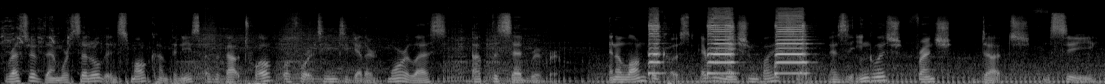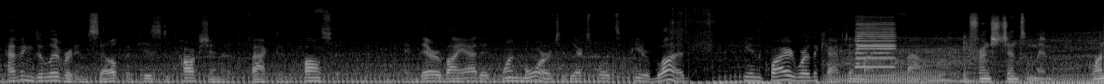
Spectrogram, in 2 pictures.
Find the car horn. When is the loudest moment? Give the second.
8 s.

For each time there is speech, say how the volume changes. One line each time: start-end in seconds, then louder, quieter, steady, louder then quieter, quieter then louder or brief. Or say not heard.
0.1-22.0 steady.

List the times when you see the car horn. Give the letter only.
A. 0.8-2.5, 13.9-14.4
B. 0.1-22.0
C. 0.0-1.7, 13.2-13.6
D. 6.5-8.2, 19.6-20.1
D.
